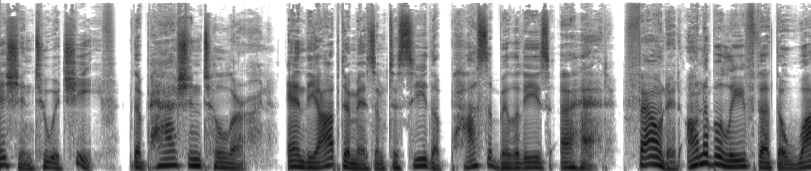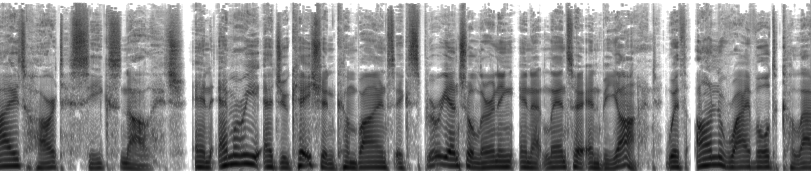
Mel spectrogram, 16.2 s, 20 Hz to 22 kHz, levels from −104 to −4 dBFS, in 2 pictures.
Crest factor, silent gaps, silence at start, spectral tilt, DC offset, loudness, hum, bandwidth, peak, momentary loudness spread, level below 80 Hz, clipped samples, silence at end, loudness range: 14 dB; 15.02-15.06 s; 0 s; -4.5 dB/octave; under 0.1%; -15 LUFS; none; over 20 kHz; 0 dBFS; 7 LU; -42 dBFS; under 0.1%; 0 s; 2 LU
